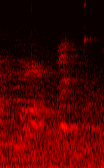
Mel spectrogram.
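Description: Indistinct voices calling out in a large hall, with soft thuds of wrestlers' feet and hands on the mat as they circle and hand-fight.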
